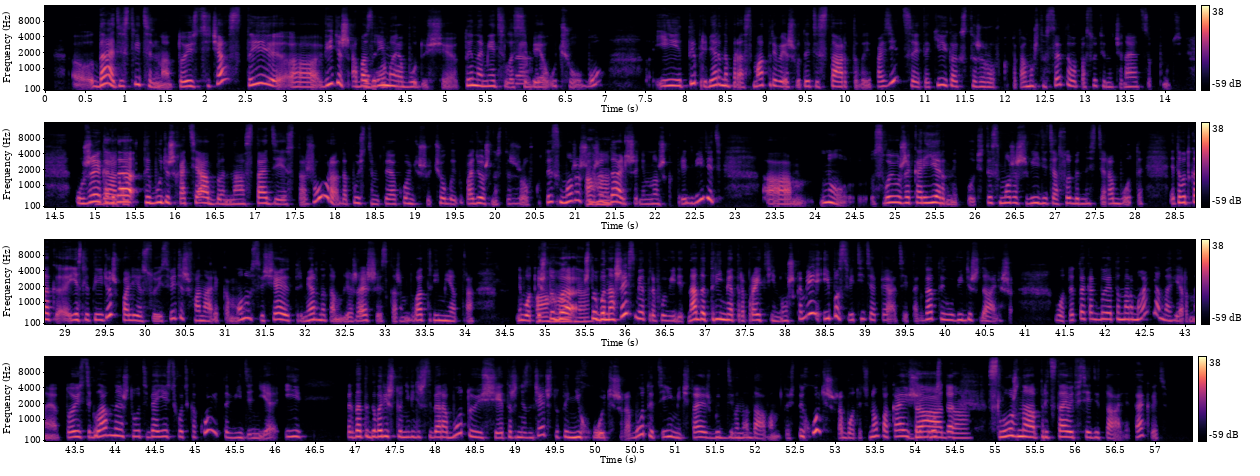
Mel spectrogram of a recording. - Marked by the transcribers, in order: tapping
- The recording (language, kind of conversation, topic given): Russian, advice, Как мне найти дело или движение, которое соответствует моим ценностям?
